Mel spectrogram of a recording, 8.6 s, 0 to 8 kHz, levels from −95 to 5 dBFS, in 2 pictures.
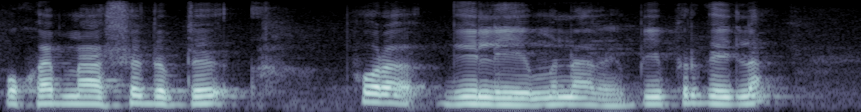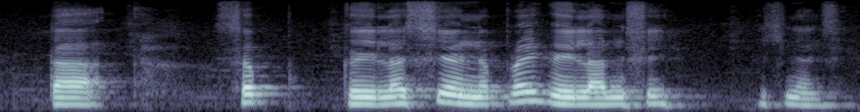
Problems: constant background noise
